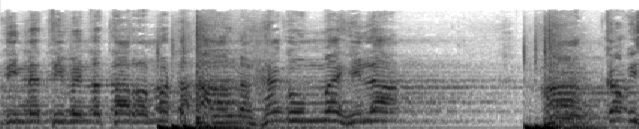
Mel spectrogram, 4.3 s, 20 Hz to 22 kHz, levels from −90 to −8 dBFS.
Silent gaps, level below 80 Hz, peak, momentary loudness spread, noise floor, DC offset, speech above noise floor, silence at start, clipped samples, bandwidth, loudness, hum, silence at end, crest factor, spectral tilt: none; -18 dBFS; 0 dBFS; 11 LU; -39 dBFS; under 0.1%; 25 dB; 0 s; under 0.1%; 16 kHz; -15 LUFS; none; 0 s; 14 dB; -5 dB/octave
